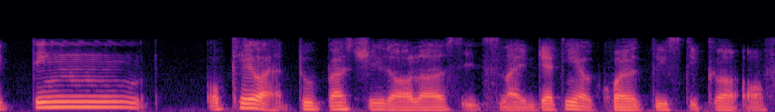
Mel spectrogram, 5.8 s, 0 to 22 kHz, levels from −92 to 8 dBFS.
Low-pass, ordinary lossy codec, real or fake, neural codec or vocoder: 5.4 kHz; none; fake; codec, 16 kHz, 1.1 kbps, Voila-Tokenizer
